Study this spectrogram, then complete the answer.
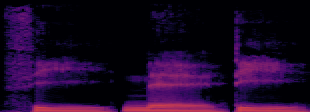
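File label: "thineti", concatenated syllables; Affixing experiment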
